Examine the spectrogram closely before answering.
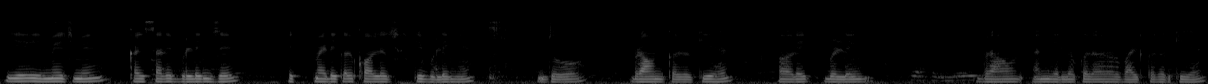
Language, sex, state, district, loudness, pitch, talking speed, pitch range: Marathi, male, Maharashtra, Sindhudurg, -45 LUFS, 125 Hz, 145 wpm, 115-135 Hz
